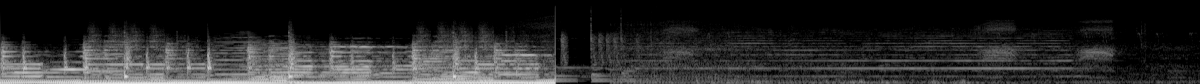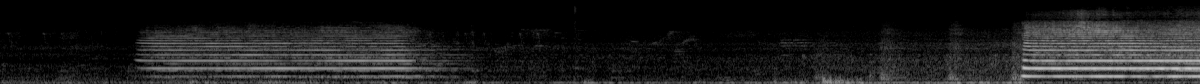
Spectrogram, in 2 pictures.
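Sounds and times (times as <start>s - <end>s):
locomotive horn blasts: 6.4s - 11.0s, 13.3s - 16.9s, 22.2s - 24.0s.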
